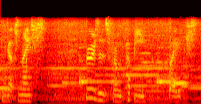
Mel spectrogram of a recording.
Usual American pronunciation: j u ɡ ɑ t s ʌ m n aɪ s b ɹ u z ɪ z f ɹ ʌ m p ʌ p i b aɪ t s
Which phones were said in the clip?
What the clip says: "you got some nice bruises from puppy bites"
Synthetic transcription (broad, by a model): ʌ ɡ ɑ t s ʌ n aɪ s b ɹ u z ɪ z f ɹ ʌ m p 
